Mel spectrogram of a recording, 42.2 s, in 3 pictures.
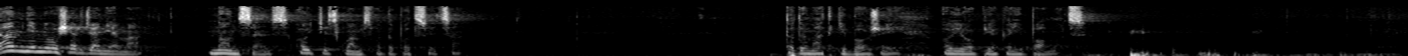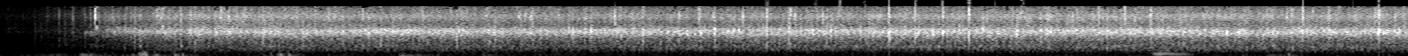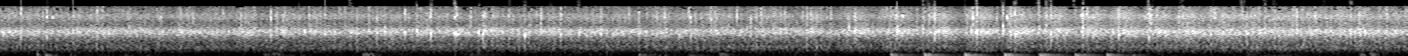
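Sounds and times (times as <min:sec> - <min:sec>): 
speech: 0:00.0 - 0:01.5, 0:02.1 - 0:04.7, 0:07.9 - 0:11.0
audience applause: 0:14.4 - 0:42.2.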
